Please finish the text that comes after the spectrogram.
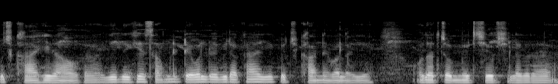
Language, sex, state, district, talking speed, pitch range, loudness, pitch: Hindi, male, Chandigarh, Chandigarh, 280 wpm, 95-115 Hz, -17 LUFS, 100 Hz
